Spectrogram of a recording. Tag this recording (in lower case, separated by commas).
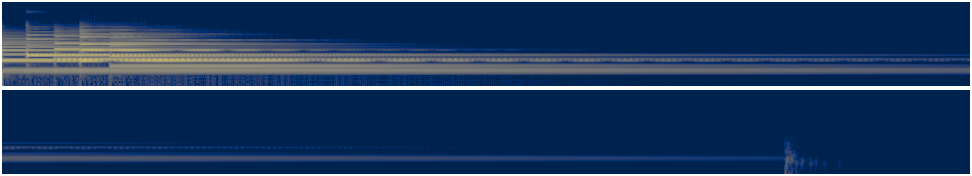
keyboard (musical), music, musical instrument, piano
